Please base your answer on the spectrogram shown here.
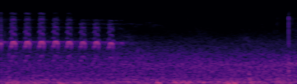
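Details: Woodpecker in Seattle calling for females near a metal chimney crown: a quick series of about eight clear, sharp, evenly spaced notes, then it stops as the bird flies off, with steady low background rumble.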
